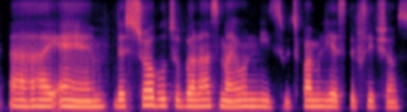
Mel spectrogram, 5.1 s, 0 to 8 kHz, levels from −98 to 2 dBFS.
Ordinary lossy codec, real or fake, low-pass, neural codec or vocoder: none; fake; none; codec, 16 kHz, about 1 kbps, DyCAST, with the encoder's durations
